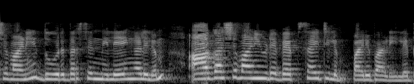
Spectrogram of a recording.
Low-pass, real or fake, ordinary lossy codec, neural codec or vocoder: 7.2 kHz; real; none; none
